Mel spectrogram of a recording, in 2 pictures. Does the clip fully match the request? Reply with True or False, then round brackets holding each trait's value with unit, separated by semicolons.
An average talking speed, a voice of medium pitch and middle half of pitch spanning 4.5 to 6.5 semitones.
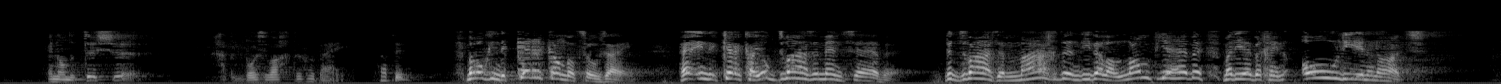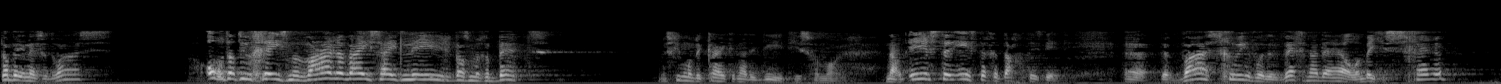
False (170 wpm; 235 Hz; 5.1 semitones)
